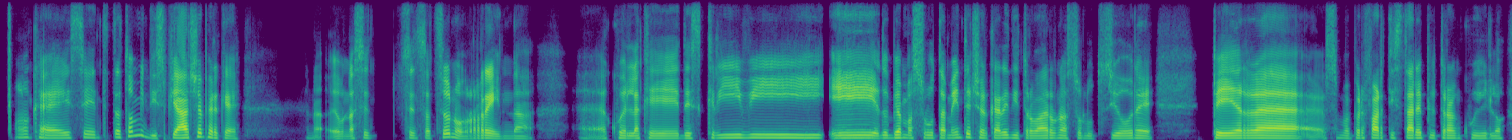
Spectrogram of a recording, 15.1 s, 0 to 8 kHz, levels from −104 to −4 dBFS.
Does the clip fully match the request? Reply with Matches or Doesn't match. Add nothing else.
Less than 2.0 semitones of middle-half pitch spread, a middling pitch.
Doesn't match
